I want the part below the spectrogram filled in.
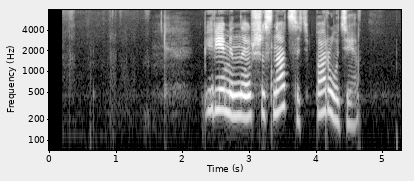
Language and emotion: Russian, neutral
